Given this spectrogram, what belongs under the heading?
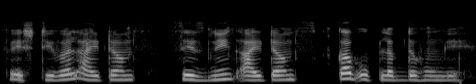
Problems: background sounds at intervals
